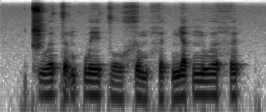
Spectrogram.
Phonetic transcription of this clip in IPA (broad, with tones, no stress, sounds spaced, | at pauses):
t͡ɕ u˨˦ ə̯ t̪ ə̰˧˥ m h w e˧ t̪ o̤˨˩ x ə˧˩ m h ə˨˩ t̚ ɲ a˦˥ t̚ n u˧ ə̯ h ə˦˥ t̚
